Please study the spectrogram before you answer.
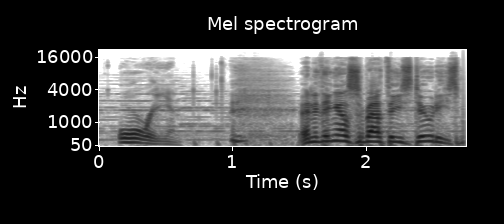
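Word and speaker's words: Oreyn: Interesting how she pronounces his name. Modin Orian. I thought it'd be like Orin. Oran.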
